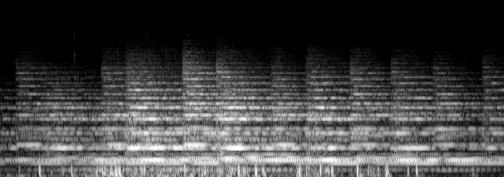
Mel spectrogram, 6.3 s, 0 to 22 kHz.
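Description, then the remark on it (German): Church bells of the Protestant Christuskirche in Westerholt-Bertlich, a 1934 church building, peal continuously, calling to service for the last time before the church is deconsecrated, several bells overlapping in a full, resonant ringing with repeated strikes and a sustained hum, loud with no voices. “Zum unwiderruflich letzten Mal lädt dieses Glockengeläut zum Gottesdienst ein.”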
